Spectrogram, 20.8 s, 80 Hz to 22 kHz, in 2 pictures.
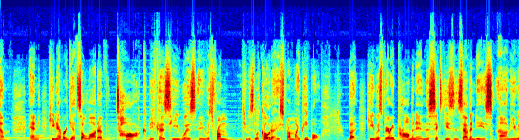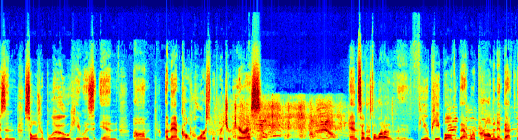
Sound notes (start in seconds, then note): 14.6 water splashing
